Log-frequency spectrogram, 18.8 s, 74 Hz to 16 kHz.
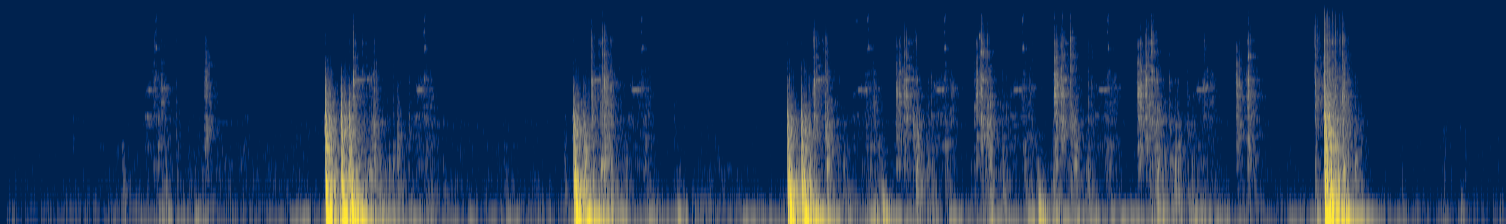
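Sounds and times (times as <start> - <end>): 
door handle: 4.1 - 5.6, 7.1 - 8.4, 9.9 - 17.1.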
